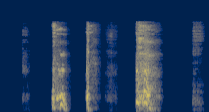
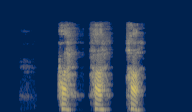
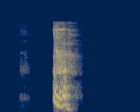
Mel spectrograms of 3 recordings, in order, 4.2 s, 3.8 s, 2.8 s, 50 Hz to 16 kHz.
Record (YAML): three_cough_length: 4.2 s
three_cough_amplitude: 30055
three_cough_signal_mean_std_ratio: 0.33
exhalation_length: 3.8 s
exhalation_amplitude: 28140
exhalation_signal_mean_std_ratio: 0.33
cough_length: 2.8 s
cough_amplitude: 28592
cough_signal_mean_std_ratio: 0.28
survey_phase: beta (2021-08-13 to 2022-03-07)
age: 65+
gender: Male
wearing_mask: 'No'
symptom_cough_any: true
symptom_runny_or_blocked_nose: true
symptom_headache: true
smoker_status: Never smoked
respiratory_condition_asthma: false
respiratory_condition_other: false
recruitment_source: Test and Trace
submission_delay: 1 day
covid_test_result: Positive
covid_test_method: RT-qPCR
covid_ct_value: 32.6
covid_ct_gene: ORF1ab gene
covid_ct_mean: 33.5
covid_viral_load: 10 copies/ml
covid_viral_load_category: Minimal viral load (< 10K copies/ml)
